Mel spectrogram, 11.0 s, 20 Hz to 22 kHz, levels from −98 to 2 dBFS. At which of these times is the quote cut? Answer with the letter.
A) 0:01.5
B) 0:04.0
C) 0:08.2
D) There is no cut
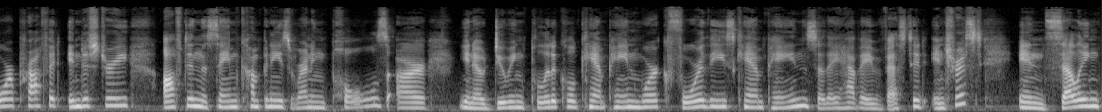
D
